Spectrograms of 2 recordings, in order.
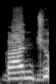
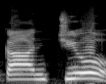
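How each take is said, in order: First: The second syllable is plain 'cho' without a y-glide. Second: The second syllable is 'chyo' with a y-glide. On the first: The speaker calls it wrong. "కాంచో అనకూడదు" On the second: The speaker calls it right. "మళ్ళీ కాంచ్యో"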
